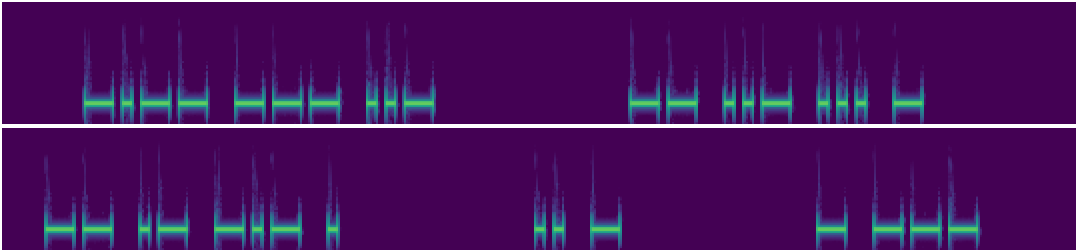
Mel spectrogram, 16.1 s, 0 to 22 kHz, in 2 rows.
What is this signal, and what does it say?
Morse code, heard as a keyed tone, about 17 wpm, 700 Hz. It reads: YOU MUST MAKE IT TO
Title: 3x Word-Spacing - Sentences from Top 500 Words - 17wpm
